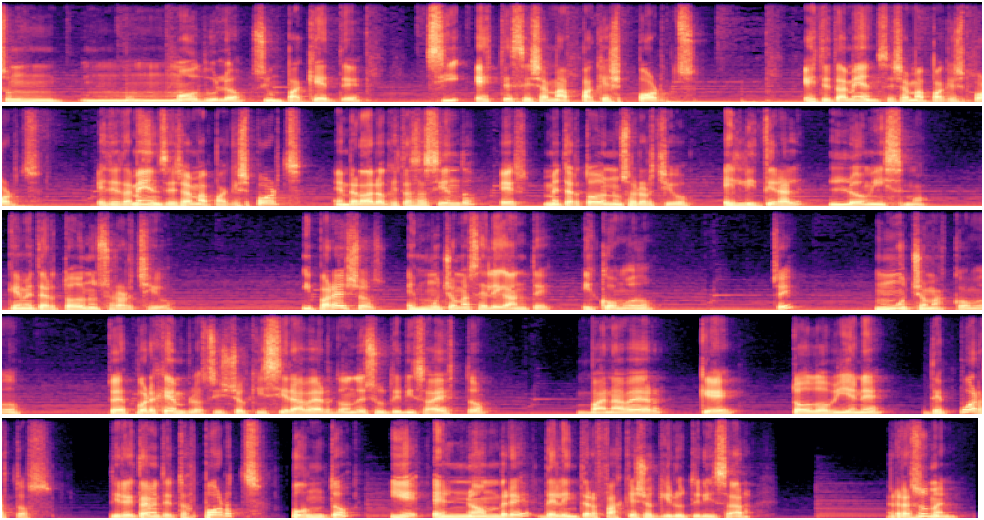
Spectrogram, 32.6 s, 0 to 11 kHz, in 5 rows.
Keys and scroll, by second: 0.1 shift+v, 4.5 :, 4.8 j, 5.0 Return, 5.5 k, 6.6 shift+;, 6.9 j, 7.1 Return, 7.6 k, 16.9 :, 17.9 Return, 20.2-21.7 typing, 23.5 Return, 24.0-25.6 typing, 27.6-29.9 typing, 27.7 Escape.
